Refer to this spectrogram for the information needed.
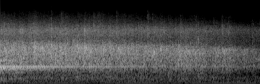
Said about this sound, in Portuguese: Dá um aplauso aí, dá um glória a Deus aí, irmão.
